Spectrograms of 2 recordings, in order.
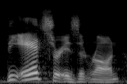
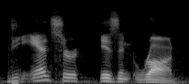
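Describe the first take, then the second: First: Said in the usual way. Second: Drawn-out "answer isn't wrong", word by word; slow, deliberate quote. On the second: Retold or imitated. Student retelling teacher's baffling verdict, slow and deliberate. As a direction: repeat the teacher's verdict slowly for effect.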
